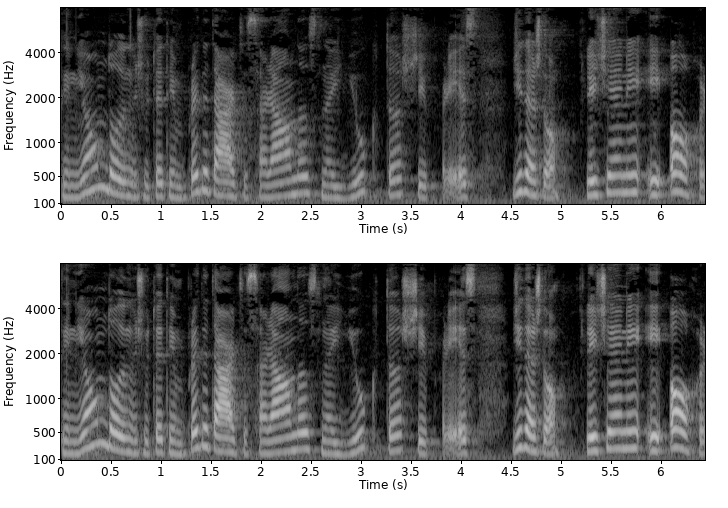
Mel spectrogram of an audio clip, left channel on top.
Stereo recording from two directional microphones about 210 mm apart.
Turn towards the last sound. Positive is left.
turn(degrees=-35)  # may be behind; listen again after turning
